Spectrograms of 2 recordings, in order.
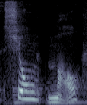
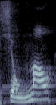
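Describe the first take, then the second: First: The first syllable stays high, the second rises. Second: The first syllable rises, the second stays high. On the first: Chest hair. "you just have to flip it around" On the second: A panda. "If you can recall that that is a first tone, then the other one has to be the second tone"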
